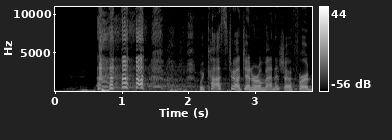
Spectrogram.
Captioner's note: laughing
